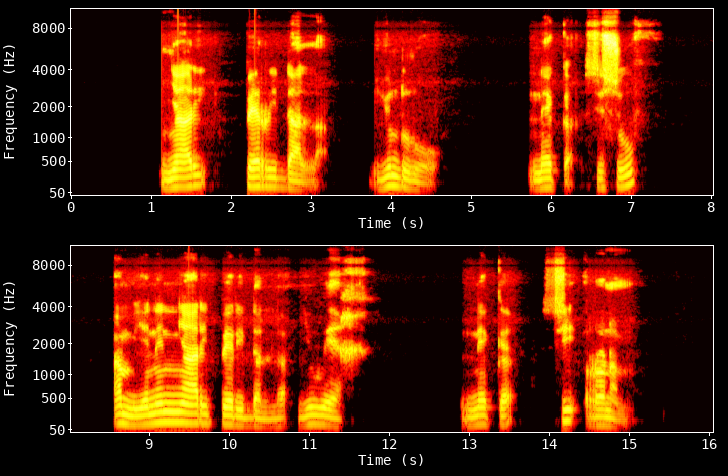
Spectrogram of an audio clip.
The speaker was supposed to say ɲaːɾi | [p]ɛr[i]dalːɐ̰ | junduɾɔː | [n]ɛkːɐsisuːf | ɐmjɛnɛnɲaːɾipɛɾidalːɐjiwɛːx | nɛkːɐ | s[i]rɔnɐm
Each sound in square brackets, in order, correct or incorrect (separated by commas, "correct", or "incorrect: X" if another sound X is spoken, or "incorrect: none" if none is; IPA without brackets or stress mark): correct, correct, correct, correct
